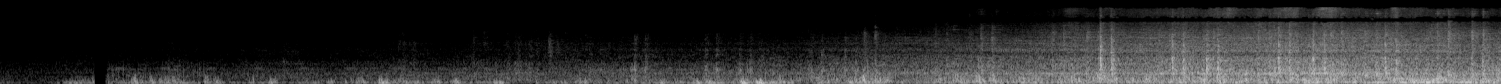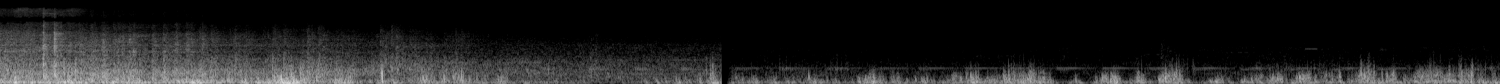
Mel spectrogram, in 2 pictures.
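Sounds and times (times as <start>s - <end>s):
diesel train passing: 1.1s - 30.0s
wheels clacking over rail joints: 3.9s - 22.2s.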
